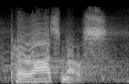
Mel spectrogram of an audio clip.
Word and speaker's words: peirasmos: In the Greek, there's a word, and it's spelled P-E-I-R-A-S-M-O-S. That's how it transliterates out of the Greek. It's pronounced perosmos.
